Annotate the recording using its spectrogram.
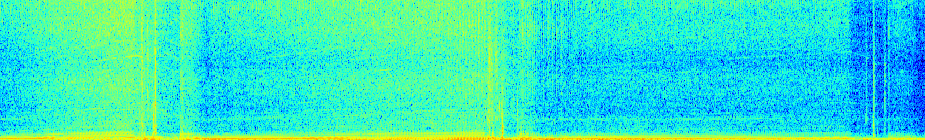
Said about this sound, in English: I can be entertained by the sound of the motor. I like to hear the car to stay connected to it. It's not uncommon for an enthusiast to drive for hours at a time without listening to the radio, without listening to anything but the sound of the motor.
